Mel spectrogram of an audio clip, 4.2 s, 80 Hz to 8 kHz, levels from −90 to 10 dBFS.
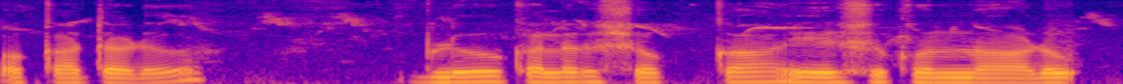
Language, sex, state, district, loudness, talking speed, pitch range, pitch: Telugu, male, Telangana, Mahabubabad, -14 LUFS, 85 wpm, 125-135 Hz, 130 Hz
